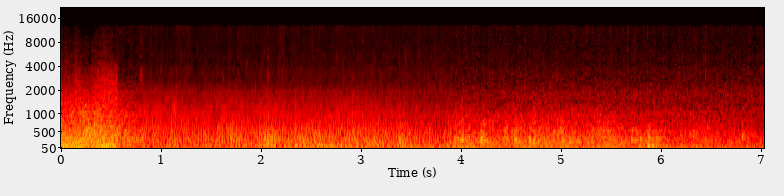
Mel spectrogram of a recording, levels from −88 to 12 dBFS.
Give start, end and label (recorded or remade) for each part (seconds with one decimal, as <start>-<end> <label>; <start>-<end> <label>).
0.0-0.8 recorded; 0.8-3.9 remade; 3.9-7.0 recorded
